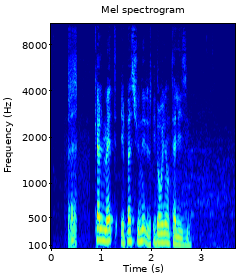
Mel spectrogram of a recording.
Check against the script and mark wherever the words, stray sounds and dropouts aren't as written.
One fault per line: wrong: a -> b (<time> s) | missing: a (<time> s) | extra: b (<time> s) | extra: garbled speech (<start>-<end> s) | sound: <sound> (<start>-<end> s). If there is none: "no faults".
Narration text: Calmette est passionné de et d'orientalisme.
sound: laugh (0.3-0.5 s)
